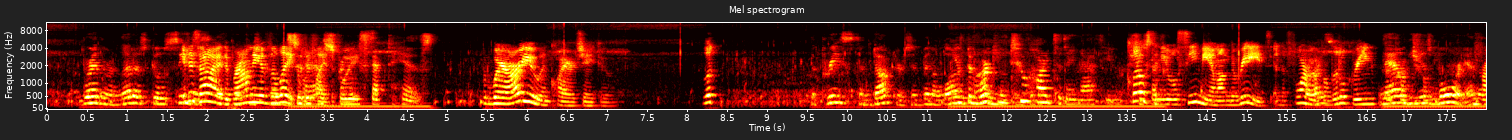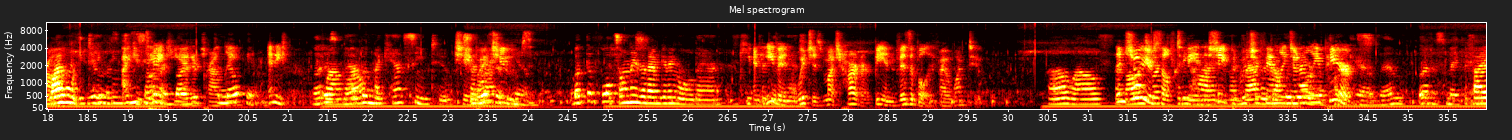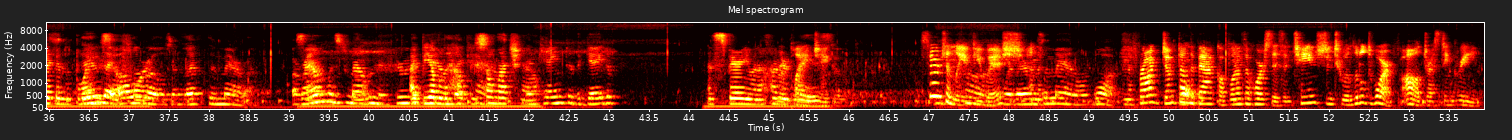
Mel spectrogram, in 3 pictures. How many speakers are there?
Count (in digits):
3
